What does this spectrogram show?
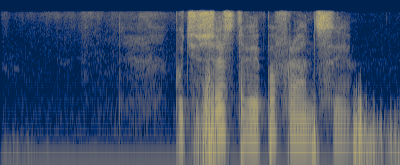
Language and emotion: Russian, neutral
